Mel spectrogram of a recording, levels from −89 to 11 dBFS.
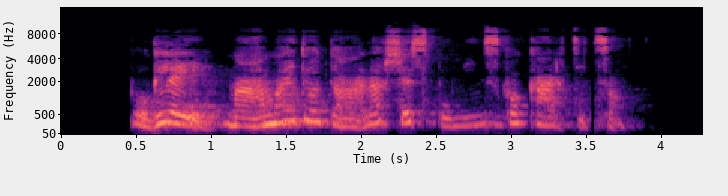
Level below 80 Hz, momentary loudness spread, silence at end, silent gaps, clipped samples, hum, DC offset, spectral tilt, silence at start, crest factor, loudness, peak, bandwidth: -70 dBFS; 11 LU; 0.55 s; none; under 0.1%; none; under 0.1%; -3 dB/octave; 0.45 s; 16 dB; -21 LUFS; -6 dBFS; 9.6 kHz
